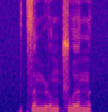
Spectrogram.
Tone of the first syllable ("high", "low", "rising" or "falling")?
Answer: low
